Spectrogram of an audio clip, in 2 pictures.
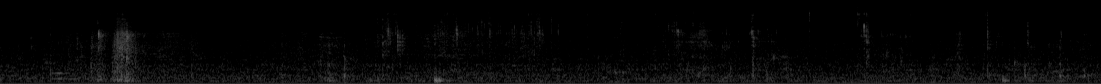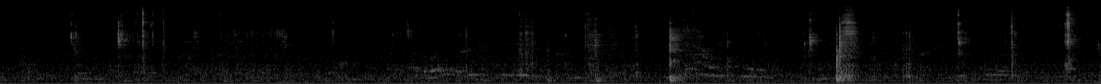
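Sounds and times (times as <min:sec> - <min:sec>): person chewing food: 0:03.7 - 0:18.0, 0:19.0 - 0:22.0.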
